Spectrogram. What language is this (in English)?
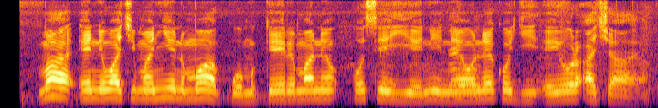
Luo (Kenya and Tanzania)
